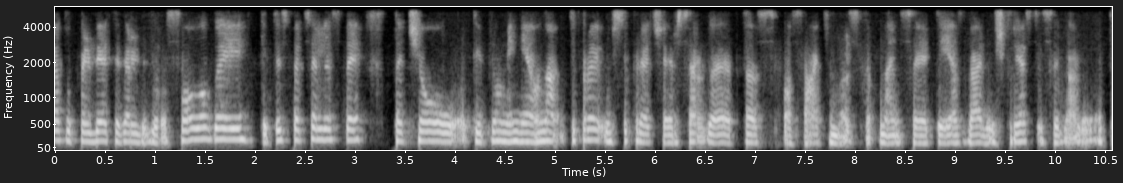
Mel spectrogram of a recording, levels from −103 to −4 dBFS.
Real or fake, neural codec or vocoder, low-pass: fake; vocoder, 44.1 kHz, 128 mel bands, Pupu-Vocoder; 5.4 kHz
